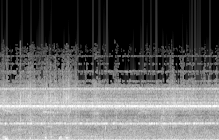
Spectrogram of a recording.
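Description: Steady high-pitched insect drone holding a single unchanging pitch, over a constant low rumble, with a few faint brief wavering sounds in the first second and a half.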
